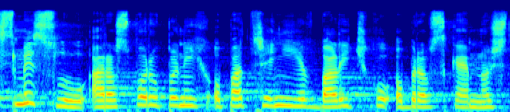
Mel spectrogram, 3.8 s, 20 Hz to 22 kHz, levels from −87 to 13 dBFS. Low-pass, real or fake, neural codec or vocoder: 14.4 kHz; real; none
